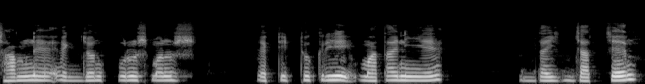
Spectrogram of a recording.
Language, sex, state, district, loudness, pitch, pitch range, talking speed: Bengali, male, Assam, Hailakandi, -16 LUFS, 190 Hz, 180-200 Hz, 95 wpm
